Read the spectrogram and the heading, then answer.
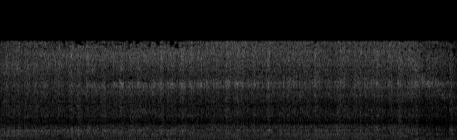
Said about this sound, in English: My coffee grinder is grinding me some great espresso bean. No, French roast. It's not espresso. French roast Starbucks coffee.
